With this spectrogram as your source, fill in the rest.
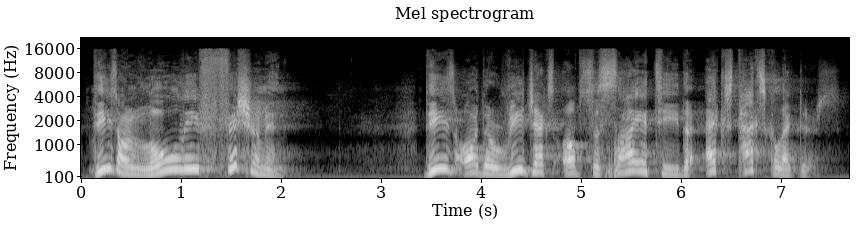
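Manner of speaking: high, loud, incredulous pulpit voice; impassioned sermon with punched key words; forceful preaching. Acted. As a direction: drive each phrase home to the congregation.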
